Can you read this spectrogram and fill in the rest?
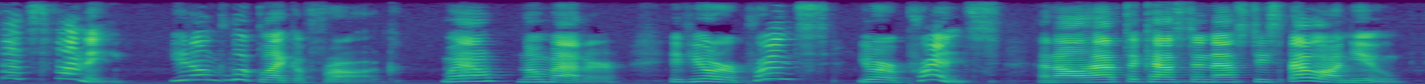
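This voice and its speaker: Woman putting on a croaky, suspicious old witch. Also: fairly high pitch, huge pitch swings, a little slow, few pauses, bright, forceful tone, exaggerated voice. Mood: suspicious, menacing.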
